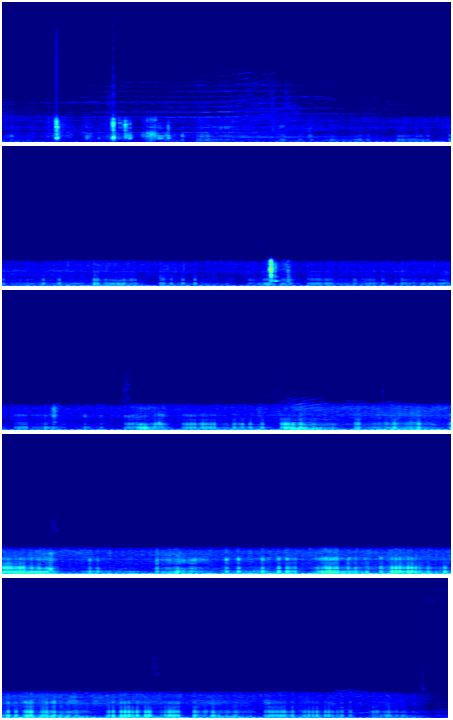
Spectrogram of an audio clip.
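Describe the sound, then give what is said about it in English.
A cat purrs steadily for the whole stretch, a continuous low rumbling drone with a soft pulsing rhythm, growing slightly louder partway through. No one speaks. “um, yeah, she'll be She'll be purring like a um, car.”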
